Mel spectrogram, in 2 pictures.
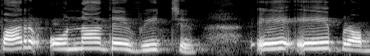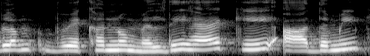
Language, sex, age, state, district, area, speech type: Punjabi, female, 45-60, Punjab, Ludhiana, urban, spontaneous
